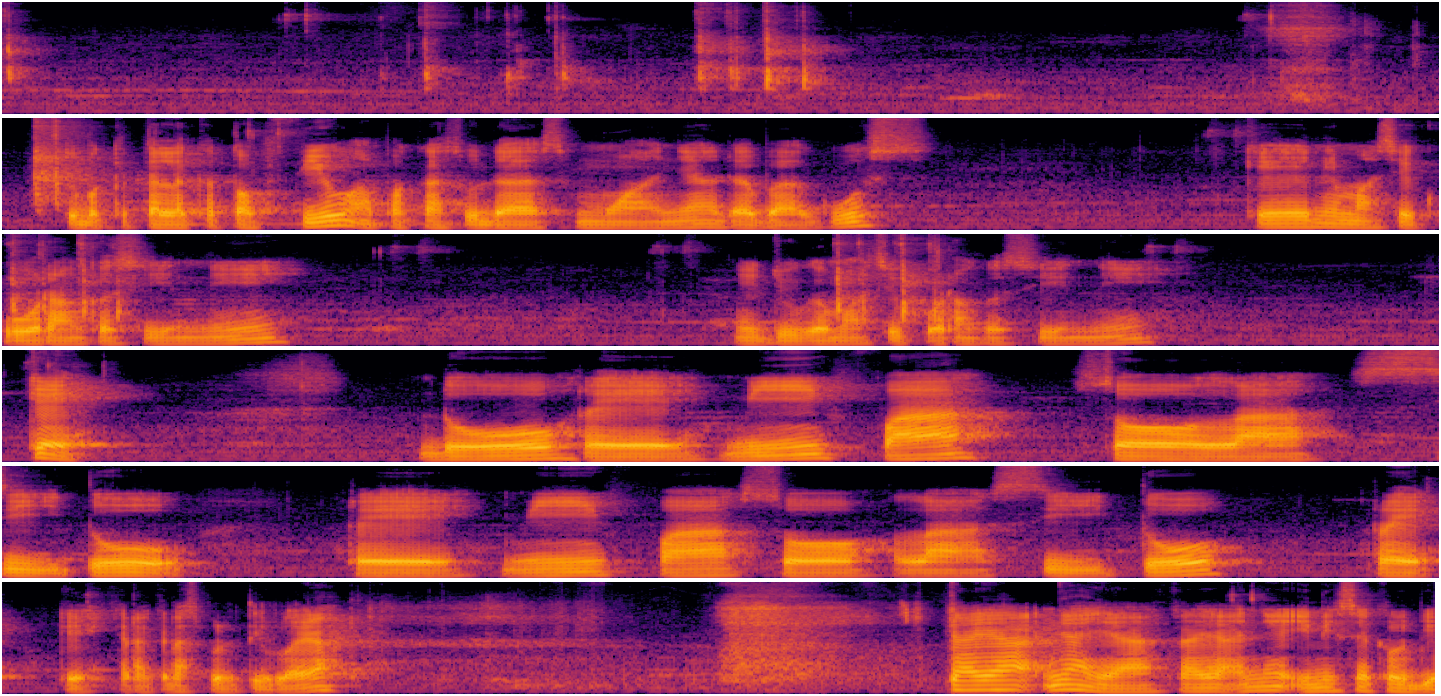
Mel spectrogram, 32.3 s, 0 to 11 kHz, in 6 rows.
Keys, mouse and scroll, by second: 1.6 ctrl+z, 2.4 g, 5.4 KP_7, 6.2 click, 9.8 click, 10.7 g, 13.1 click, 13.7 g, 16.4 click, 16.4 middle click, 26.8 middle click, 27.4-28.5 scroll down 1, 29.9-31.4 scroll down 2, 31.4 click.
